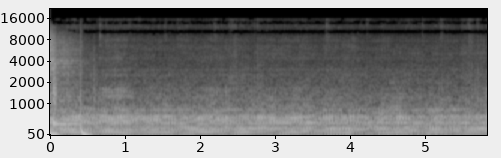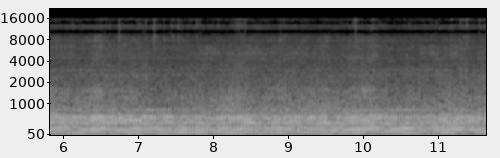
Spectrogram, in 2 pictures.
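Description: Electric orbital carpet-cleaning machine running steadily with its pad scrubbing the carpet: a constant motor hum with an even low pulsing.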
